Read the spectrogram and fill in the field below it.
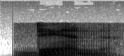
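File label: "din", English; noun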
